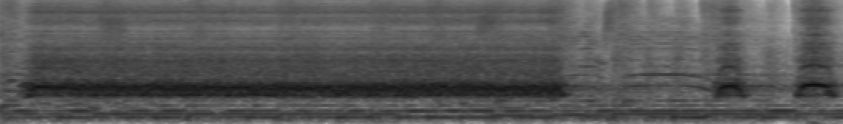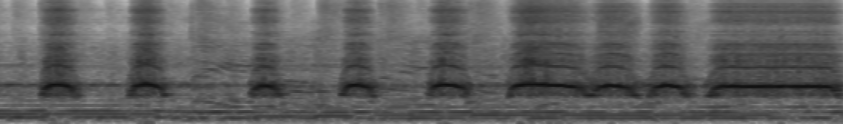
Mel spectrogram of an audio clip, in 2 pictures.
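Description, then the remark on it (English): A death whistle gives a piercing, scream-like wail in one long sustained blast, then breaks into a rapid series of shrill, wavering shrieks, loud. “I forgot to play the death whistle for Lance.”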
